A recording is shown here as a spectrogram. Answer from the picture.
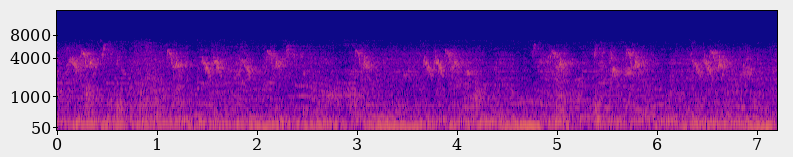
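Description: Small birds chirping over and over in short high calls about once or twice a second, over a low hum that comes and goes.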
